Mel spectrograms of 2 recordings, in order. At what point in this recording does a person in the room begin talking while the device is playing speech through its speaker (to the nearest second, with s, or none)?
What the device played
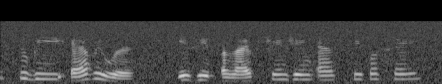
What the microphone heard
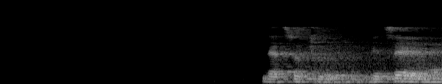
3 s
